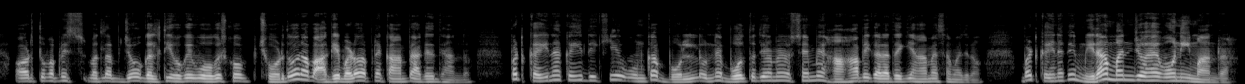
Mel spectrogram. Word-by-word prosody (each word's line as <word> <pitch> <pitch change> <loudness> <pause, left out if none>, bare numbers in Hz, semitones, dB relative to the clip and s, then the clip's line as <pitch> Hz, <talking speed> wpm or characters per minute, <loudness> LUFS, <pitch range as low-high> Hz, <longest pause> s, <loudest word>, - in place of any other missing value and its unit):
और 145 0 +1
तुम 165 +4 -8
अपनी 170 +2 -3
स 145 - -12 0.2
मतलब 140 0 -3
जो 170 +1 +1
गलती 140 0 0
हो 140 -2 +1
गई 150 - +2
वो 145 -1 +3
होगी 135 +2 +4
उसको 150 +1 -2
छोड़ 120 -1 -2
दो - - +2
और 235 - +4
आप 210 - +4
आगे 120 +5 +5
बढ़ो 130 +2 +5
और - - +5
अपने 170 - -6
काम 130 -1 -1
पे - - +1
आगे 130 0 -1
से 130 - -3
ध्यान 105 -4 -12
दो। 105 - -19 0.4
बट 245 - +2
कहीं 160 +2 0
न 210 - 0
कहीं 200 0 -3
देखिए 185 +4 -6
उनका 160 +1 -1
बोल 115 - -3
उन्होंने 155 +4 -3
बोल 140 +1 +5
तो 175 - -5
दिया 180 +1 0
मैंने 180 0 -4
उस 145 -5 -8
टाइम 175 0 -2
में 195 - -1
हाँ, 120 -9 0
हाँ, 145 +5 +1
भी 165 - -2
कर 150 - +3
रहा 135 - +5
था 135 - +3
कि 135 +2 -5
हाँ 130 -2 -2
मैं 135 +1 -3
समझ 120 -5 -9
रहा 100 - -14
हूँ। 100 - -23 0.4
बट 205 +2 -1
कहीं 155 -1 -3
न 175 - -3
कहीं 230 +5 -3
मेरा 145 - +5
मन 220 -3 +1
जो 200 -1 +5
है 185 0 +4
वो 170 0 +2
नहीं 165 -3 -1
मान 110 -6 -1
रहा। 95 -2 -9
150 Hz, 315 wpm, -22 LUFS, 130-180 Hz, 0.4 s, आगे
